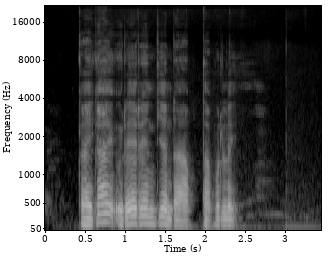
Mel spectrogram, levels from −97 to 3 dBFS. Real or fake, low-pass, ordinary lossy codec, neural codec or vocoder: real; none; none; none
